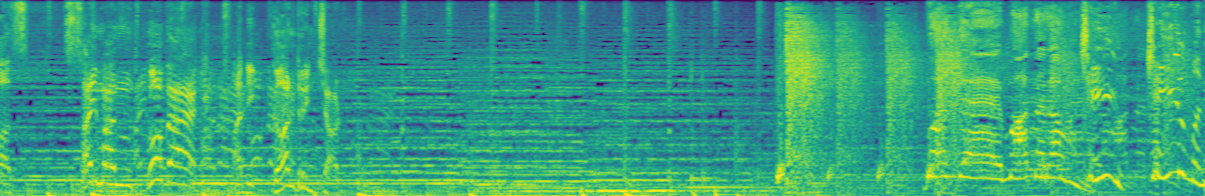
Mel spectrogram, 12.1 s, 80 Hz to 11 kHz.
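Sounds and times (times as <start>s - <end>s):
music: 0.0s - 12.0s
speech: 0.1s - 4.0s, 10.0s - 12.0s
whip cracks from a lash striking a protester: 7.8s - 10.9s.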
